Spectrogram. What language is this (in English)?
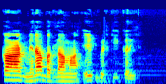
Gujari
